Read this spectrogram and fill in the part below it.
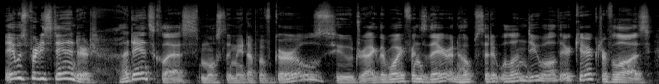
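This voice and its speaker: A man's voice: medium pitch, huge pitch swings, brisk, creaky, bright, forceful tone, exaggerated voice. A man playing a depressed, sardonic twenty-one-year-old in an audio drama, with a dry, articulate delivery. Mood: sardonic, bitter. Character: sardonic, depressed young man, resentful and withdrawn.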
